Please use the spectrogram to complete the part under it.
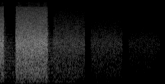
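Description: Modular synth white noise sweep, a hissing burst that swells loud then drops into choppy, gated noise segments with short silent gaps, heard alone.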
